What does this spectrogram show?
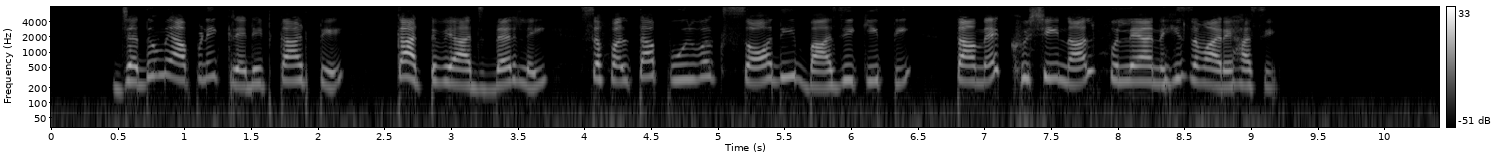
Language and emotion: Punjabi, happy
